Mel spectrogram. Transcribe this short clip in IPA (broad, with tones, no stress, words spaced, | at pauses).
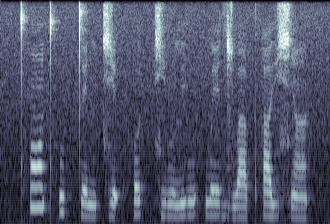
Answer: t̪ʰɔ̃˦ t̪ʰu˦p̚t̪e˨˩n t͡ɕe˨ʔho˦t̚t͡ɕju˨˩ lju˧hwe˧d͡zwa˨˩ pʰa˧jɕã˨k̚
